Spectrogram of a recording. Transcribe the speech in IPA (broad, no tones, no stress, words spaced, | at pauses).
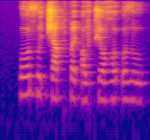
oθu t͡ʃæqpiʔɒw t͡ʃoʁuʔoðu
